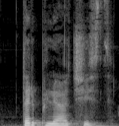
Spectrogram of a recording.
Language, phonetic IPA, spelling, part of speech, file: Ukrainian, [terˈplʲat͡ʃʲisʲtʲ], терплячість, noun, Uk-терплячість.ogg
- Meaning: patience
